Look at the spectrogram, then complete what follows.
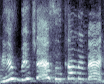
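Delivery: very high frantic warning; mock-panicked high-pitched insistence; Laurie from Halloween. Film heroine warning disbelieving people, frantic. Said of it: "like Laurie in Halloween".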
